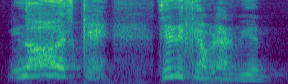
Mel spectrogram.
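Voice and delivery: high-pitched mock protest; pedantic uncle. Uncle insisting grandmother must speak properly, high mocking protest. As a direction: insist fussily in a caricature voice.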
